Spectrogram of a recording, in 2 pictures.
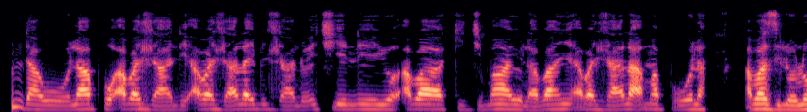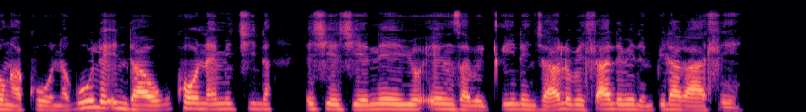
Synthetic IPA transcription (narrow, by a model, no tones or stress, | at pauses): indʱawɔlapʰɔʔa̰βaɮalia̰βaɮalaimiɮalɔet͡ʃʼijɛnɛjɔʔa̰βaɡ̥ʱid̥ʒ̥ʱimajɔlaβaɲɛa̰βaɮalaːmab̥ʱɔla | a̰βazilɔlɔŋakʰɔnaɣulɛindʱawɔɣukʰɔnaemit͡ʃʼina | et͡ʃʼijet͡ʃʼijɛnɛjɔʔɛnd͡zʱaβeǃinɛnd͡ʒʱalɔβɛɬalɛβɛlempʼilaɣaːɬɛ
